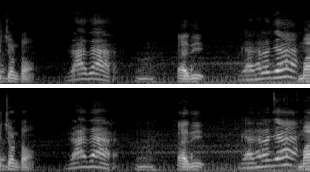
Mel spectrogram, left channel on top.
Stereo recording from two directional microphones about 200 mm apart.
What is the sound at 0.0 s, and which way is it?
Speech, centre (ahead or behind).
